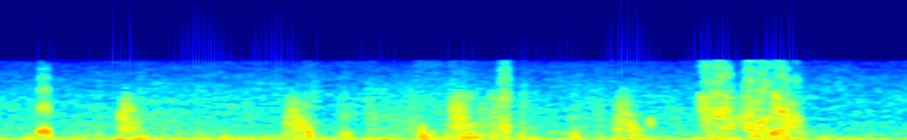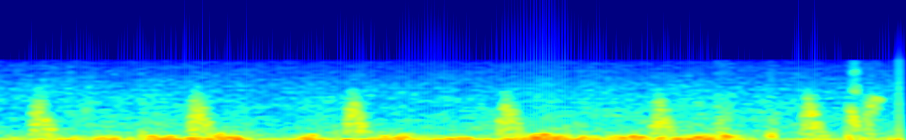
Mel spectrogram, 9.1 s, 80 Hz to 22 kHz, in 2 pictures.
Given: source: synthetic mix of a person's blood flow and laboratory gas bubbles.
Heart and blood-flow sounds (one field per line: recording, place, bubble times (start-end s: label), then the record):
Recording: Doppler ultrasound of blood flow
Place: subclavian vein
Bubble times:
0.16-0.31 s: bubbles
1.55-1.63 s: bubbles
1.72-1.81 s: bubbles
2.11-2.58 s: bubbles
2.62-2.72 s: bubbles
2.89-2.99 s: bubbles
3.27-3.32 s: bubbles
3.53-4.06 s: bubbles
8.14-8.24 s: bubbles
8.40-8.46 s: bubbles
8.79-8.98 s: bubbles
From the record:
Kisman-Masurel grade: 221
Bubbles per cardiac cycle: several, 3 to 8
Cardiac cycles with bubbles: 10 to 50%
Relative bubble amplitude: barely perceptible (0.100 to 0.250)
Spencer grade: 2 (many but less than half of the cardiac periods contain bubble signals, singularly or in groups)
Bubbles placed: anywhere in the cardiac cycle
